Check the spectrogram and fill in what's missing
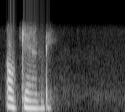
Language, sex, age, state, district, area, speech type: Telugu, female, 18-30, Telangana, Nalgonda, urban, conversation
